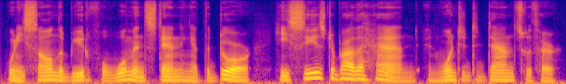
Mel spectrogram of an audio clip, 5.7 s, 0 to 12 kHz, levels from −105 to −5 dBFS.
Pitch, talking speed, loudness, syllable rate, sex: 110 Hz, 235 wpm, -19 LUFS, 5.4 syllables/s, male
